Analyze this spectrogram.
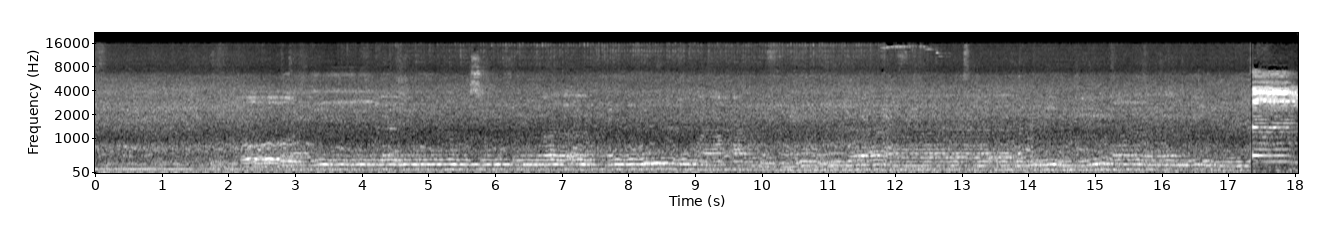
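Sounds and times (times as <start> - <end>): steady low rumble: 0.0 - 17.4
man chanting melodically: 1.8 - 18.0.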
